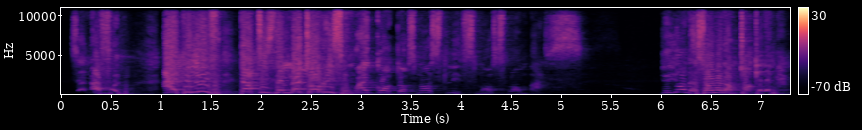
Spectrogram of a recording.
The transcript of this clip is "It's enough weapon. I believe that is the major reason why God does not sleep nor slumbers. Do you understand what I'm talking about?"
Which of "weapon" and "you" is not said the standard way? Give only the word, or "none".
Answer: weapon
